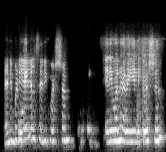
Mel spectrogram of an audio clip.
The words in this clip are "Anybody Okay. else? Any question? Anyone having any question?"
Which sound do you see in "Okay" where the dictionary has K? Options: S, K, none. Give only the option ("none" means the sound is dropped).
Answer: none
